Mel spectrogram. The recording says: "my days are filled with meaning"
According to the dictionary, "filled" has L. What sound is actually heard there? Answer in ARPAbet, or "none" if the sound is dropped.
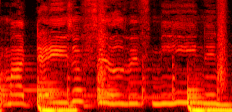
L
